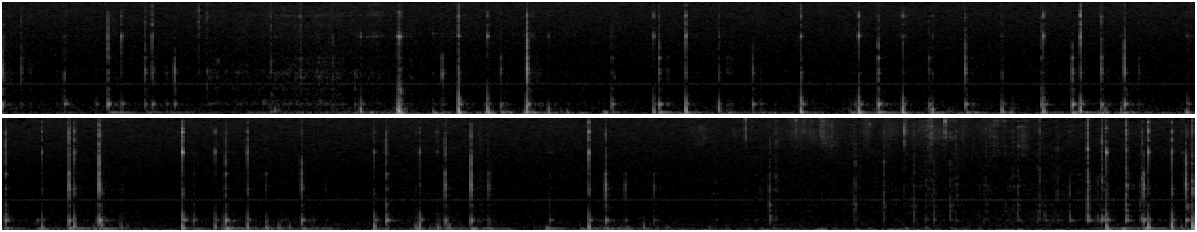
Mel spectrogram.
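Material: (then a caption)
Plastic. Long painted nails tap and scratch the flat back of a hollow-backed, light blue plastic paddle hairbrush shaped like a cat face, lying on a desk. A quick, uneven stream of short, dry clicks rings with a low, hollow thump, with soft scratching between taps over a faint steady hum.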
